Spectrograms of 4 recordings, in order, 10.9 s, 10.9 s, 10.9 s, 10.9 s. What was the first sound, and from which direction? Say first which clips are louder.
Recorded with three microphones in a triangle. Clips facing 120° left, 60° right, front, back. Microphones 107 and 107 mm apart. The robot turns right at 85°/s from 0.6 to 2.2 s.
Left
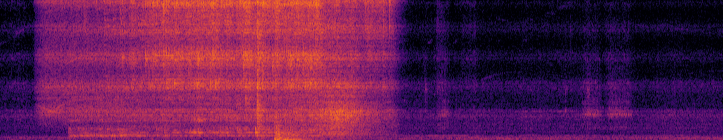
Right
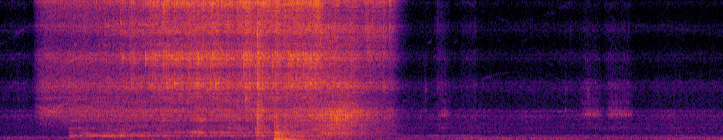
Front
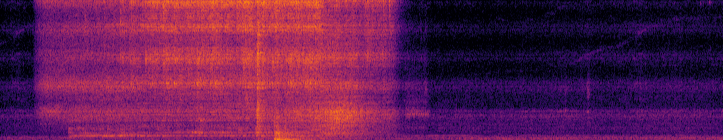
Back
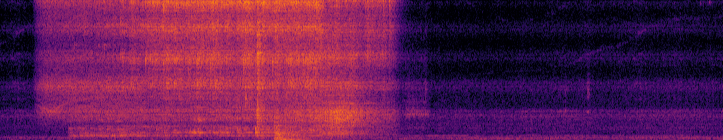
A running tap: left 1 dB, front 1 dB; 75° left.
